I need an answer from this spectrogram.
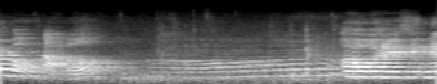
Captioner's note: moaning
